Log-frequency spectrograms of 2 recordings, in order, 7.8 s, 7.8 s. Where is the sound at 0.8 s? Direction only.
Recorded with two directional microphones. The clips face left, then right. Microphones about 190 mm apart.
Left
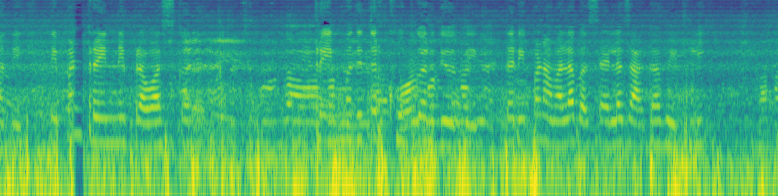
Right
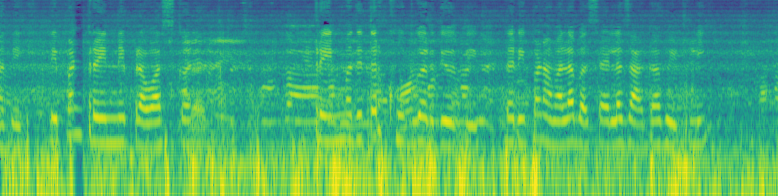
45° right (ahead or behind).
